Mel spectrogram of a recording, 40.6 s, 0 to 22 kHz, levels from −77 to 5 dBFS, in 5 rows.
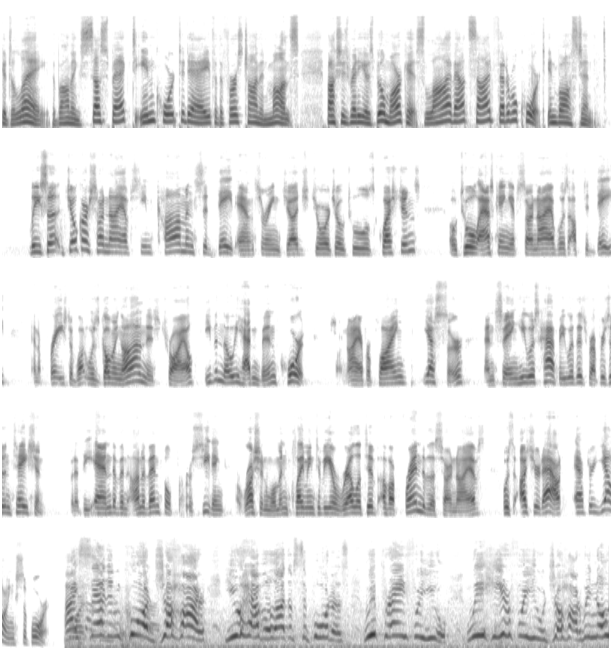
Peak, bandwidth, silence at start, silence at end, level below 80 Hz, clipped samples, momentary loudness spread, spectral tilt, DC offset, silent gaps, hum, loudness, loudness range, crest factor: -10 dBFS; 14 kHz; 0 s; 0 s; -56 dBFS; under 0.1%; 11 LU; -4.5 dB/octave; under 0.1%; none; none; -29 LUFS; 5 LU; 20 dB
